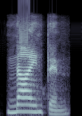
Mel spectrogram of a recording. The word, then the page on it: ninepin: Indian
